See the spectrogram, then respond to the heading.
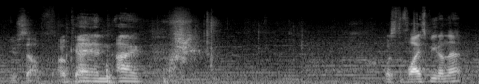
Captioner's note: flying noise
